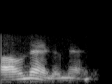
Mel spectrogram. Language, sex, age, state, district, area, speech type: Telugu, male, 45-60, Telangana, Peddapalli, rural, conversation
